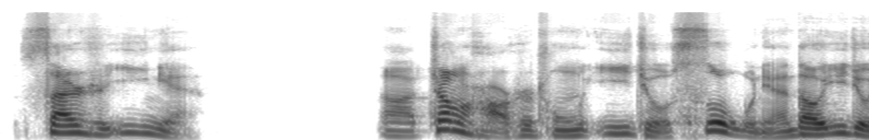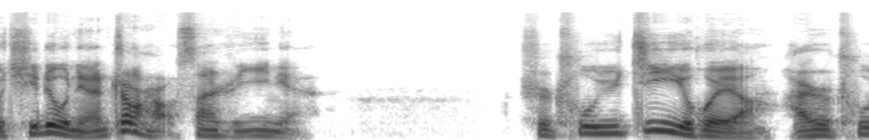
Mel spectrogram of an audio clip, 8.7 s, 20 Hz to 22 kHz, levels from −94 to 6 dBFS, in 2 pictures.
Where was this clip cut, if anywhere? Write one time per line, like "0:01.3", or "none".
0:06.9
